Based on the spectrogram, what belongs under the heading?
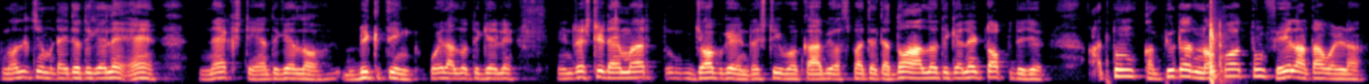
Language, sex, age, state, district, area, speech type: Goan Konkani, male, 18-30, Goa, Salcete, rural, spontaneous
